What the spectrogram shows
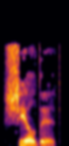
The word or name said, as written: shielded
